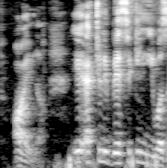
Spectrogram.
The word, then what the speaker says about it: Euler: euler it does oil most of them pronounce it as oiler he actually basically he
